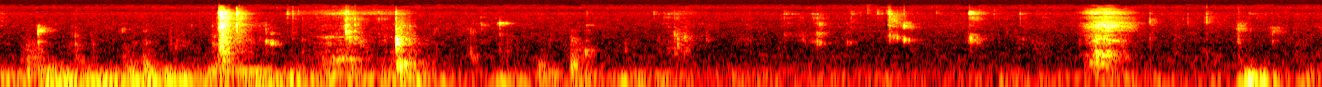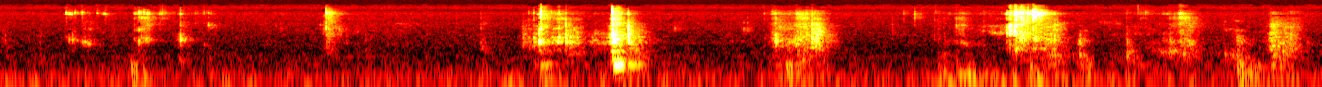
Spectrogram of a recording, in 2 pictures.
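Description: Chewing and wet mouth sounds of someone eating close to a microphone, with scattered light clicks and smacks, some of them a fork scraping food from a plastic container.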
